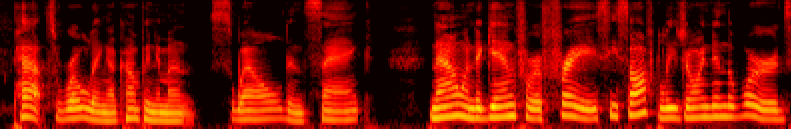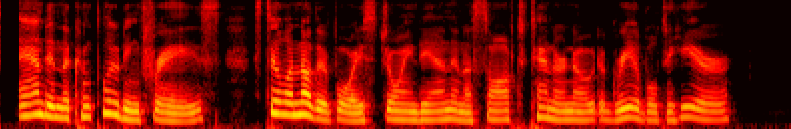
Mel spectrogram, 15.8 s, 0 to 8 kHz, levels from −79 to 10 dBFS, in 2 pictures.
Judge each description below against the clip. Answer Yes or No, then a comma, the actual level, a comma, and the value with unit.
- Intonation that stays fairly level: No, average, 4.7 semitones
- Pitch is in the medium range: Yes, medium, 170 Hz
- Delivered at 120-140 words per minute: Yes, slow, 135 wpm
